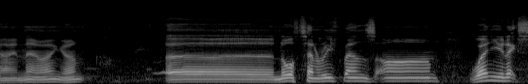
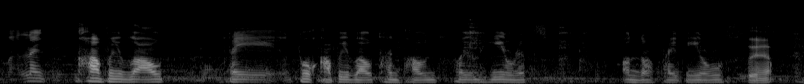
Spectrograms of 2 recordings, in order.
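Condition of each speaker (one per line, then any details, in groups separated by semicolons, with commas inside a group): No condition
Cerebral palsy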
